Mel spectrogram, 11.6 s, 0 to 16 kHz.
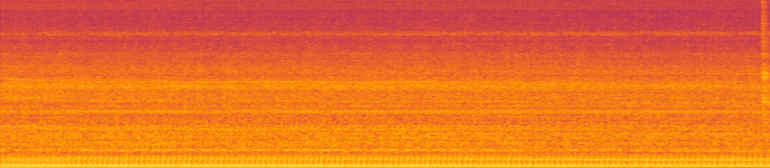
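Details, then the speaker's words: Gravely 260Z zero-turn mower, about 2006, Kawasaki FD750D V-twin, new aftermarket carburetor fitted and idle screw reset, not fully warmed up: steady, even idle with quick regular beat, no surging or hunting left. "Burn like a kitten. No surging at all. Of course, not totally warmed up yet, but sounds pretty good. Sounds great."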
